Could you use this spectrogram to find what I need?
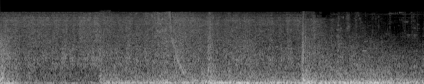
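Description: An explosion booms and rumbles loudly.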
